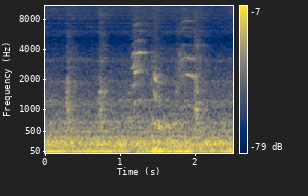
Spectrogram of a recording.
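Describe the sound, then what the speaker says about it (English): A cat named Manny meows several times in quick succession, short rising and falling calls spaced about half a second apart, close by over a low steady background hum. "You want to meet the cat?"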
